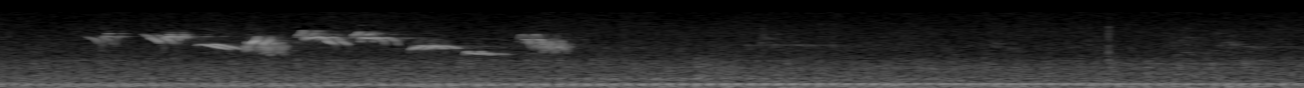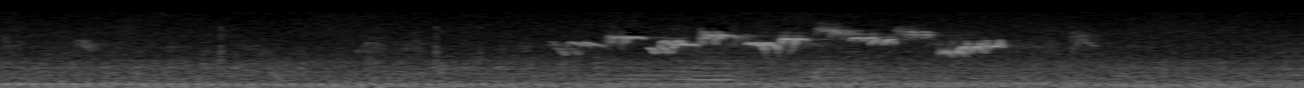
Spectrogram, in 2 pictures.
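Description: A small bird singing in two quick bouts of short, falling chirps, one in the first few seconds and one about ten seconds in, over a steady low hum.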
